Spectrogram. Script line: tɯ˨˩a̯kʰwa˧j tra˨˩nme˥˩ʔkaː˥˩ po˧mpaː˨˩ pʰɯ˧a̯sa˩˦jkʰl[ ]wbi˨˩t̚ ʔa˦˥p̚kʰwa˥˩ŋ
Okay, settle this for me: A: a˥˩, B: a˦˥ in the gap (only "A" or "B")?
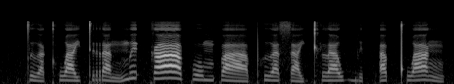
B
